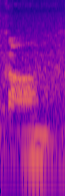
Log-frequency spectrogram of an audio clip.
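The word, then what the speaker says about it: calm: हमने देखा जैसे यहां पर लिखा है सी ए एल एम तो इसका मतलब यह नहीं कि हम इसे काल में पढ़ेंगे। हम इसे पढ़ेंगे काम क्योंकि एल जो होता है वो हमारा साइलेंट होता है और क्योंकि हमारी जो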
